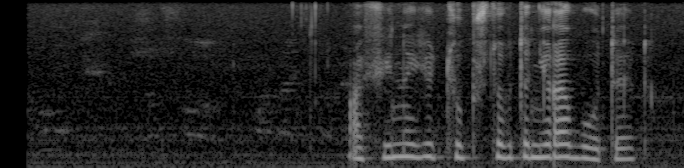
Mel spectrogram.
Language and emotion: Russian, neutral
